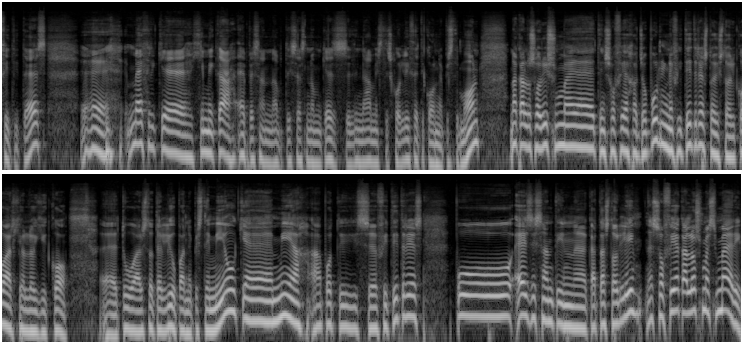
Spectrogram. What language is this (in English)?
Greek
